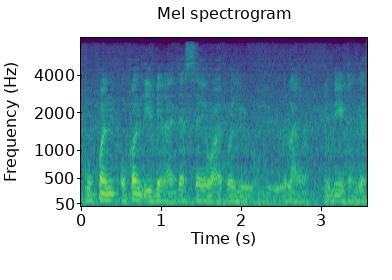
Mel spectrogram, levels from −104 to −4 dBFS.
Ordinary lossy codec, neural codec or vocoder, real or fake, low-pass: none; codec, 16 kHz, 4 kbps, FunCodec, trained on Chinese and English, 50 frames a second; fake; 7.2 kHz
